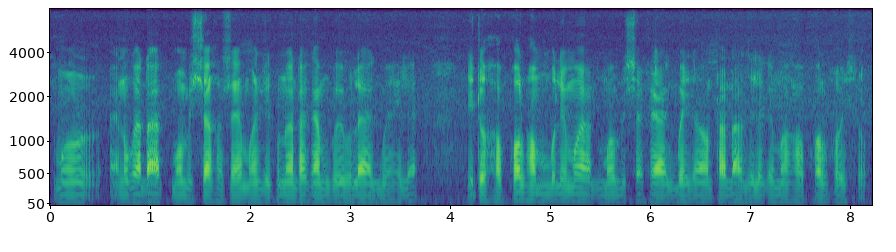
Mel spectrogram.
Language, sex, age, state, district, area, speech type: Assamese, male, 45-60, Assam, Lakhimpur, rural, spontaneous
